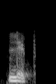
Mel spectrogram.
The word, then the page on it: lip: Indian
